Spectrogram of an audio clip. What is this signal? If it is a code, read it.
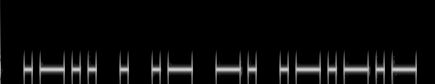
Morse code, heard as a keyed tone, about 15 wpm, 700 Hz. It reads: LEAN.
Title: Sentences from Top 1100 Words 15wpm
